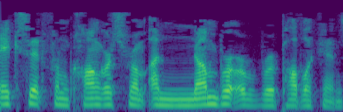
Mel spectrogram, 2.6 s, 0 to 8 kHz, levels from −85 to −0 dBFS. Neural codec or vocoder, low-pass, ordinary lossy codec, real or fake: none; 7.2 kHz; MP3, 24 kbps; real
